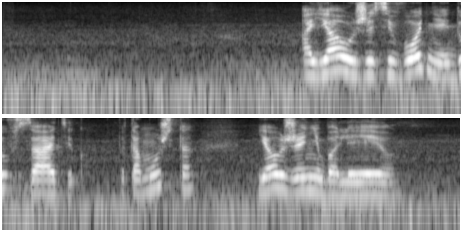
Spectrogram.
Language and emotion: Russian, neutral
